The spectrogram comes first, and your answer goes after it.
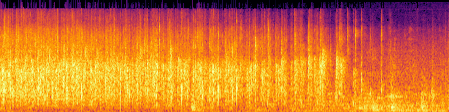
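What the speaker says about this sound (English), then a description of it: "I request all of you to give a big applause" A lecture audience gives a big round of applause to welcome the speaker, dense and loud at first, then thinning and tapering off toward the end.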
